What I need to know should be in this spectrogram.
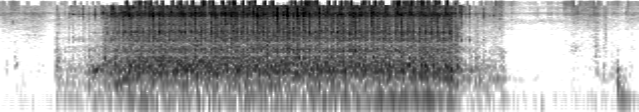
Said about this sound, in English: we're gonna sew down this seam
